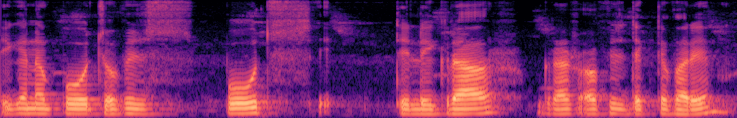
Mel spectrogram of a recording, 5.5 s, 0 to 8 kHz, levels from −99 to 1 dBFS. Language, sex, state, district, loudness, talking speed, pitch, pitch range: Bengali, male, Tripura, Unakoti, -19 LUFS, 100 wpm, 120 Hz, 115-125 Hz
